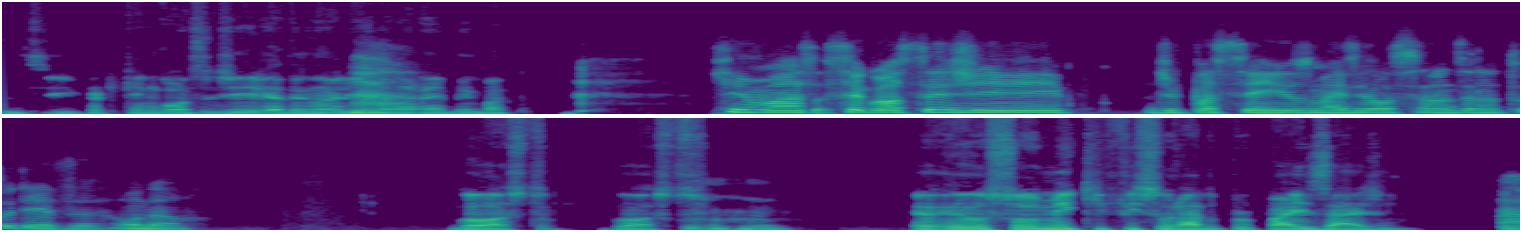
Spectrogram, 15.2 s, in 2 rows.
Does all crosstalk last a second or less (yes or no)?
yes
